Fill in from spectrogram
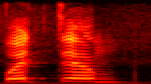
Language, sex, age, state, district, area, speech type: Kashmiri, female, 30-45, Jammu and Kashmir, Bandipora, rural, read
